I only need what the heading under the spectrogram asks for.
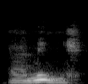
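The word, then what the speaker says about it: Minge: similar to the uh the German player Ming who's m i n g e everyone pronounces it ming but who the commentators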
